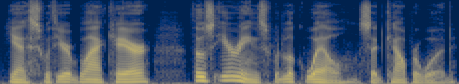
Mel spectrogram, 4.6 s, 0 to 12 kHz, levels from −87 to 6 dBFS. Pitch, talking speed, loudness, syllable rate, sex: 100 Hz, 170 wpm, -20 LUFS, 4.0 syllables/s, male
